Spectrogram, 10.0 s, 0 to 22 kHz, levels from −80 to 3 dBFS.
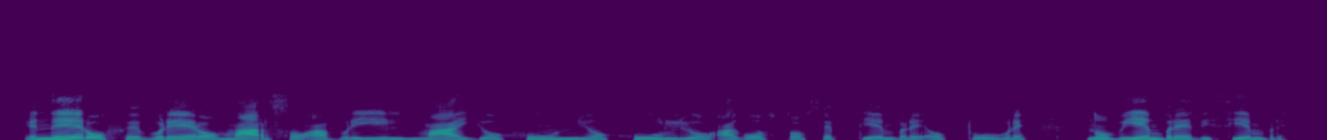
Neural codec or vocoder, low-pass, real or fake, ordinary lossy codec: none; 7.2 kHz; real; Opus, 24 kbps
